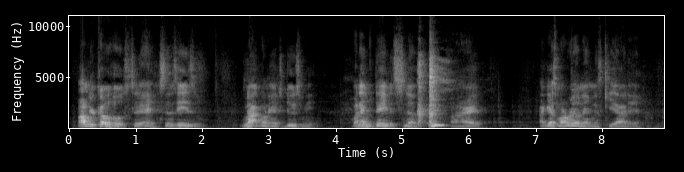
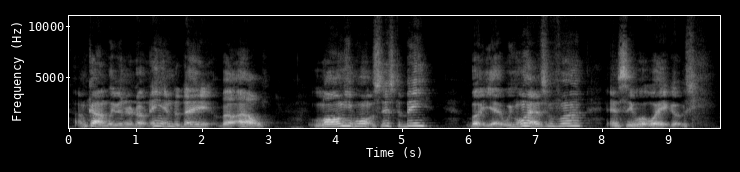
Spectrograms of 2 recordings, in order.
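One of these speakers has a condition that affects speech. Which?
The second: spastic quadriplegic cerebral palsy; spastic quadriplegic form, spinal surgery at age 6.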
